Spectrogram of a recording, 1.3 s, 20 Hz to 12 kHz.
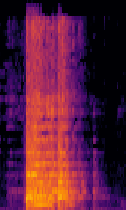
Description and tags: Duyên drop bowl. Record use Android One smart phone 2020.12.21 15:00
bowl, drop, fall, hit, kitchen, metal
